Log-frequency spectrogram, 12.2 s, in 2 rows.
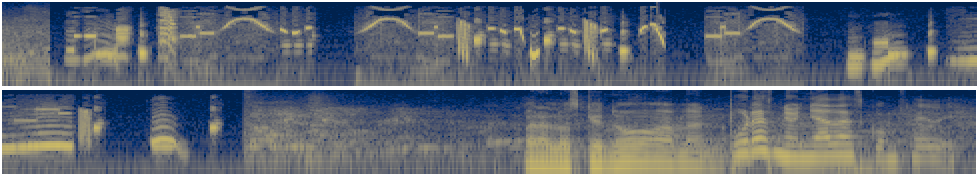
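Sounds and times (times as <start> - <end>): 
astromech droid beeping and whistling speech: 0.4 - 7.5
speech: 9.5 - 12.1.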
